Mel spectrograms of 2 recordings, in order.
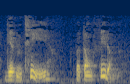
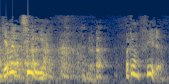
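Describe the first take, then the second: First: Said in the usual way. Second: High, loud mock of the teacher with a laugh; a hammed-up nod to the teacher; teacher's voice. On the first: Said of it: "my teacher told me". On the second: Student quoting his teacher with a grin, high and loud. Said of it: "He said that over there, that guy".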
